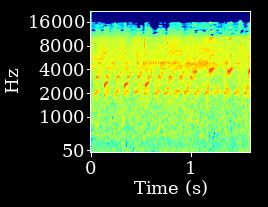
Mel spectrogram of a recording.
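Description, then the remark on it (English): A recorded and mixed collection of poison dart frog calls: a steady run of short, high chirps repeating about every fifth of a second over a dense, hissing chorus of insects and other frogs. No voices. “Darren Meyer and Davey Stiles recorded and mixed this collection of their calls.”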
